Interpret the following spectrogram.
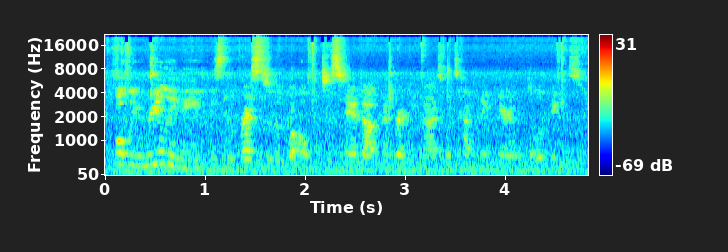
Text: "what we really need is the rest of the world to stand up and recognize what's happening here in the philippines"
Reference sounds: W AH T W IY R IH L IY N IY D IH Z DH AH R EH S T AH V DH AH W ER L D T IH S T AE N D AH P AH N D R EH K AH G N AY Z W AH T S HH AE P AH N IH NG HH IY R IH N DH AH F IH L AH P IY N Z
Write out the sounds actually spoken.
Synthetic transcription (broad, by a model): W AH T W IY R IH L IY N IY D IH Z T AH R EH S T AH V DH AH W ER L D T IH S T AE N D AH P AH N R EH K AH G N AY Z W AH T S HH AE P AH N IH NG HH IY R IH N DH AH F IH L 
